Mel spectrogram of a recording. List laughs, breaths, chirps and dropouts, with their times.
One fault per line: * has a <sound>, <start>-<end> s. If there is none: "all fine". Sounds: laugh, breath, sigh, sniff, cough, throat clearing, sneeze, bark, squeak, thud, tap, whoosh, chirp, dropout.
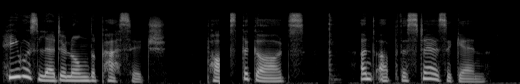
* has a dropout, 2.2-2.3 s
* has a tap, 3.3-3.4 s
